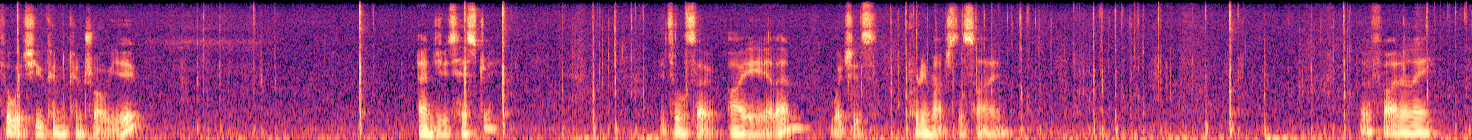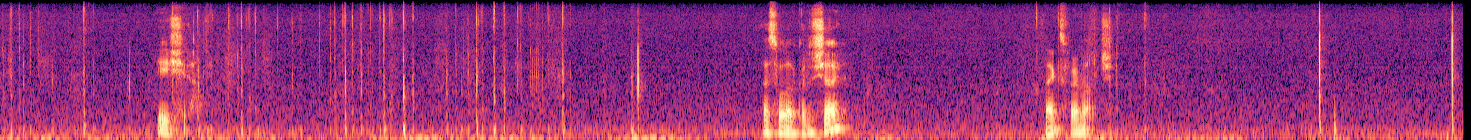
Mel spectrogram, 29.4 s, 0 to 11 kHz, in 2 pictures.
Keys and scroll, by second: 2.2 ctrl+:, 2.7 Up, 3.7 Return, 5.7 alt+x, 6.4 Tab, 6.9 Return, 12.3 Return, 15.6 Return, 15.6 alt+x, 18.8 Tab, 20.4 Return.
